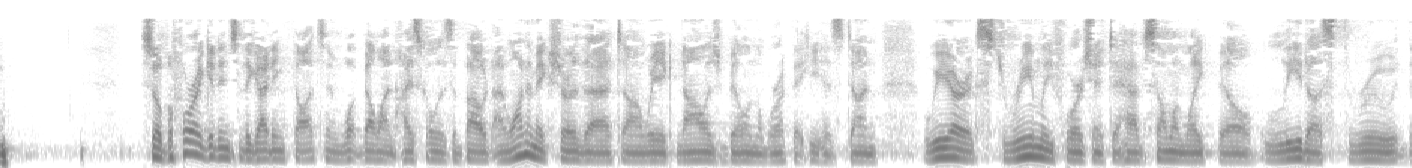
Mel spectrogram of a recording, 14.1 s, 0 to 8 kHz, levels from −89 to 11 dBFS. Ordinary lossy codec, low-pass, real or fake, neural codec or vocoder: MP3, 24 kbps; 7.2 kHz; real; none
